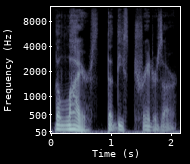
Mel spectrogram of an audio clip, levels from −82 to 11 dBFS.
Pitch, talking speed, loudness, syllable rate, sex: 95 Hz, 165 wpm, -23 LUFS, 5.1 syllables/s, male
